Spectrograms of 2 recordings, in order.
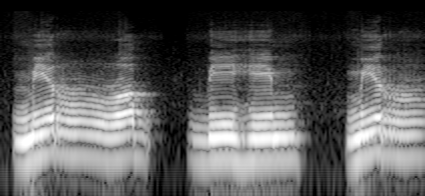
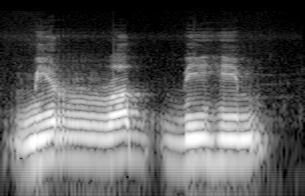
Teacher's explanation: Ketika bertemu dengan huruf ra, mir rabbihim, mir, tidak harus ada dengung karena ini bila guna, tanpa guna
